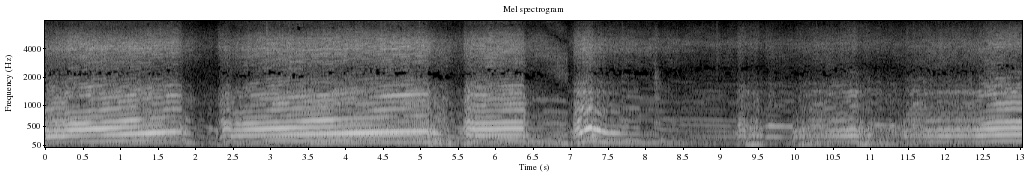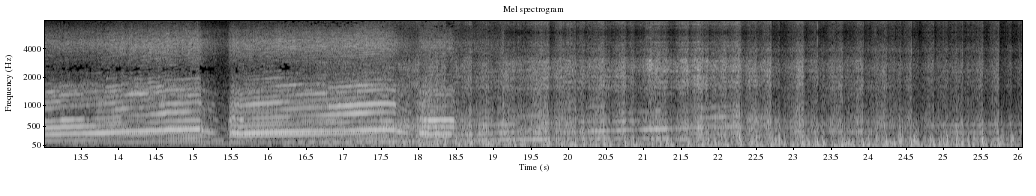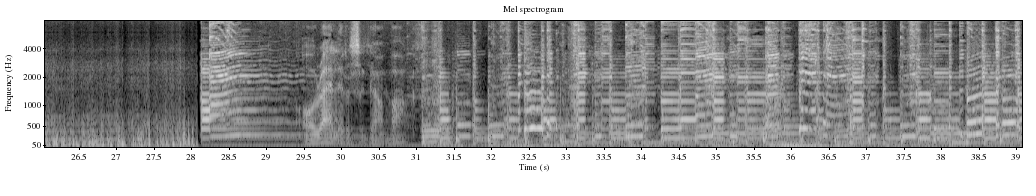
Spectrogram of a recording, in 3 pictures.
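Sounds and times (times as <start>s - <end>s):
car engine accelerating hard: 0.0s - 28.0s, 31.0s - 39.0s
wind noise: 15.2s - 28.4s.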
